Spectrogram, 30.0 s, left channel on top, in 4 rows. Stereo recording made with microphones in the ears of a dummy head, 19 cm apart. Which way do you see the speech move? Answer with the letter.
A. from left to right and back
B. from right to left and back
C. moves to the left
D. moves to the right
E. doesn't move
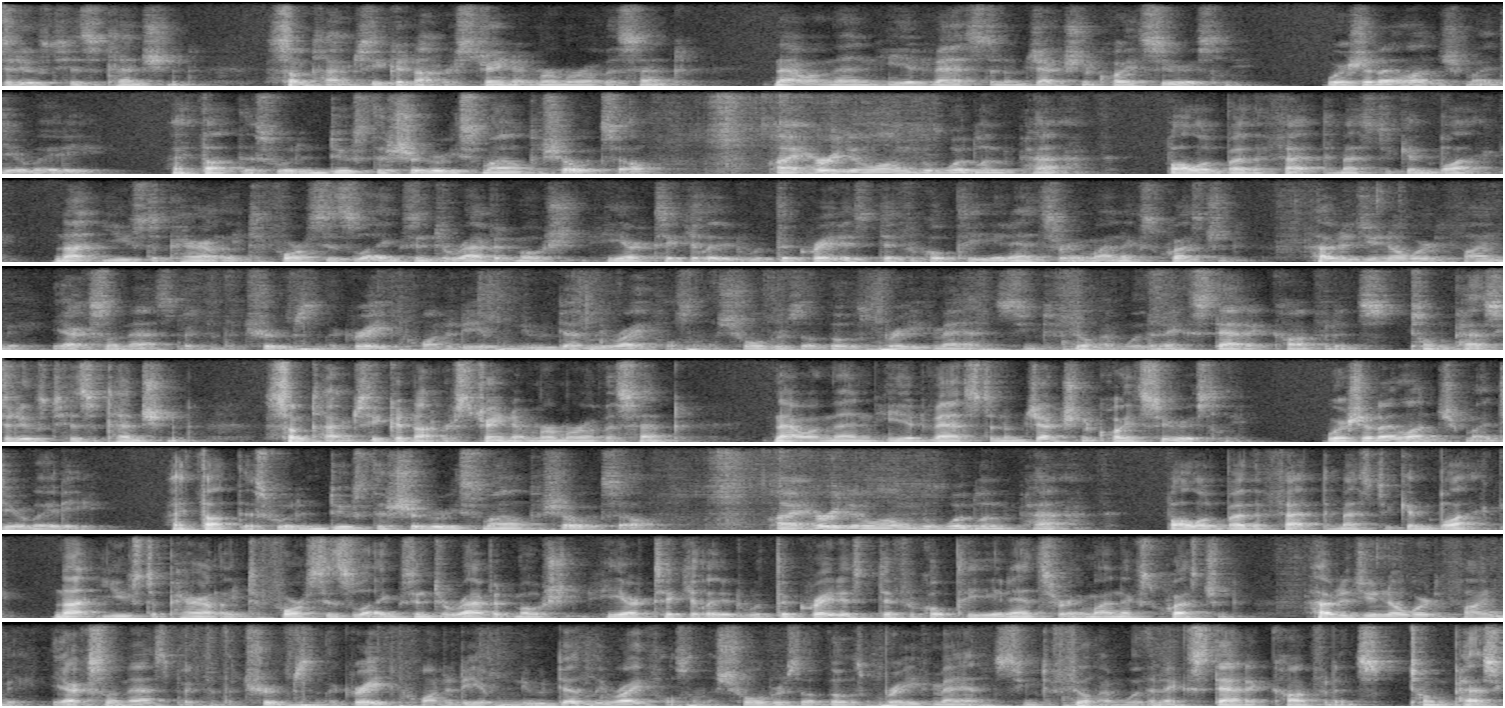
B.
